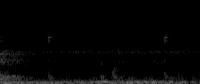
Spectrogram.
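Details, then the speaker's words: 2003–04 Stone Brothers Ingall Caltex Ford Falcon V8 Supercar waking after a decade: master switch on, ignition off, Motec powered. Steady ticking about once a second over an electrical hum, like a flasher can; pit-lane speed limiter guessed to be on. "and we've got what sounds like an indicator. Why have we got an indicator? No, that's indicator. So there's a flasher can going somewhere here."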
